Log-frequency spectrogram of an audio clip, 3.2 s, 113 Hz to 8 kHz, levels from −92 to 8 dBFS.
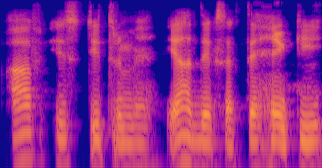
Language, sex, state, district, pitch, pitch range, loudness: Hindi, male, Bihar, Supaul, 115 Hz, 110-120 Hz, -23 LUFS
